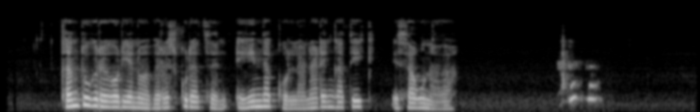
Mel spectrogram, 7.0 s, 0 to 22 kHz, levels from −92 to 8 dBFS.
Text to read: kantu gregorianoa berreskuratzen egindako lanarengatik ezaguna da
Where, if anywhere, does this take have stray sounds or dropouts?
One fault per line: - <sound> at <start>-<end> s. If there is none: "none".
- laugh at 5.6-6.0 s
